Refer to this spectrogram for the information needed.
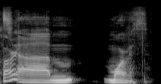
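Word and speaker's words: Morfydd: But really, my one performance to rule them all, because there can only be one, is how are we pronouncing her name now? Morvith? – It's Morvith.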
